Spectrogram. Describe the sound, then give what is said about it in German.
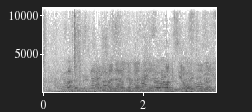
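Steady murmur of many art enthusiasts talking at once inside a white tent in the garden of the Villa Flora in Winterthur, in bad weather; overlapping voices form a continuous babble with no single speaker standing out. “In einem weißen Zelt haben sich inzwischen ein Haufen Kunstinteressierte versammelt.”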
